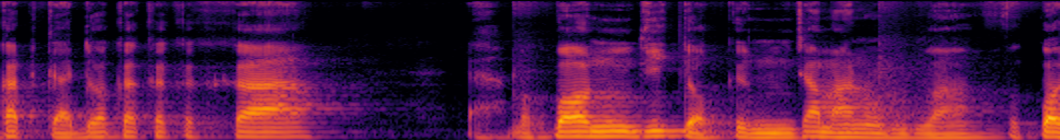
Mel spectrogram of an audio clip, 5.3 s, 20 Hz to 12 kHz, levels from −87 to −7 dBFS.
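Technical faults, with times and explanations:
No technical faults can be heard in this speech recording, and the signal holds steady with no interruptions or damage at any point.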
